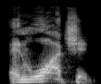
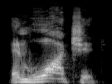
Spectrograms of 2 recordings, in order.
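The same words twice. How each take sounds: First: "watch" flung up high in defiance; defiant high call. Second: Said in the usual way. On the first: Retold or imitated. Telling the people who doubted him, high and defiant. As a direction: throw it back at the doubters.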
